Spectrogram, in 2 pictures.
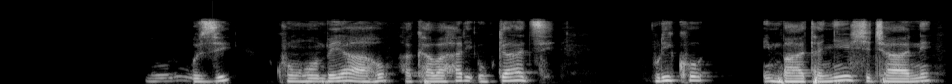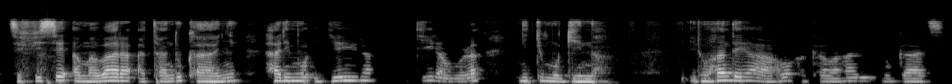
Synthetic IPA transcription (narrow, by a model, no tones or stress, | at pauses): muɾuzi | kʰuːŋho̞ːmbe̞jaːɦo̞hakʰaβahaɾiʔubɡaːzi̥ | βuɾikʰo̞ | imbaːtʰaɲiːnʃit͡ʃaːne̞z̥ifise̞ʔamaβaɾaʔatʰaːndukʰaɲe̞ | haɾimŋo̞ʔiɟiɾa | iɟiːɾaβuɾa | niɟumuɡina | iɾuɦaːnde̞jaːɦo̞hakʰaβaɦaɾiub̚ɡaːz̥i̥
